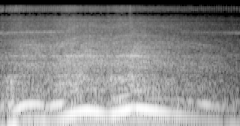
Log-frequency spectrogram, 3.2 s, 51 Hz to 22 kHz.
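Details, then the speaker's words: 1993 Toyota pickup 22RE just after a water pump replacement, running on straight water: engine revs up and down twice with a faint high whine above the rumble; owner says the whine doesn't show when stomping the gas; source unknown. "Sounds like it's got a turbo or something. It's got a whine. I have no idea."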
